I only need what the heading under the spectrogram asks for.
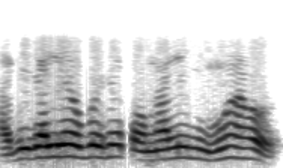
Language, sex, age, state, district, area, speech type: Assamese, male, 60+, Assam, Charaideo, rural, conversation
